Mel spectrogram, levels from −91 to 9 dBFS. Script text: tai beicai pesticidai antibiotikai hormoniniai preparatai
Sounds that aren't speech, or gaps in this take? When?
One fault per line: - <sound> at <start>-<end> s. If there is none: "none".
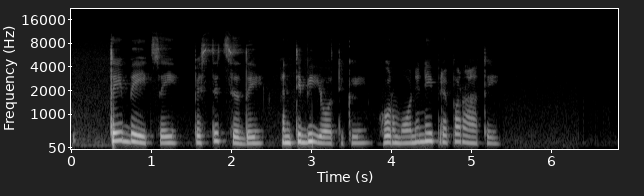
none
